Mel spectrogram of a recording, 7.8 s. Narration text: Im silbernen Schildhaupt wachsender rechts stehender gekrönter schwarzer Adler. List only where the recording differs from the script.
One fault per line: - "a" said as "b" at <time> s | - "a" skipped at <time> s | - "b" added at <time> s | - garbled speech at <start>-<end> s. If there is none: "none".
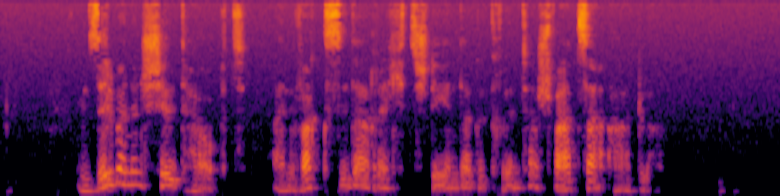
- "ein" added at 2.7 s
